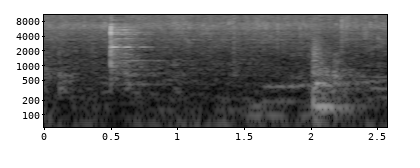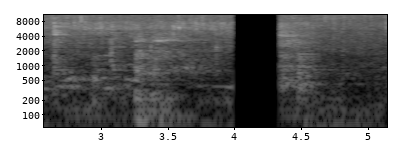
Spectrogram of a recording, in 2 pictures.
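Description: Onions fry in a pan until brown for egg masala, with a soft continuous sizzle, a few clinks of stirring and a brief silent gap near the end.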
